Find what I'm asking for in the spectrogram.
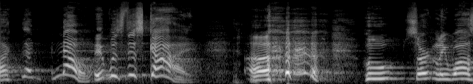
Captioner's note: laughing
